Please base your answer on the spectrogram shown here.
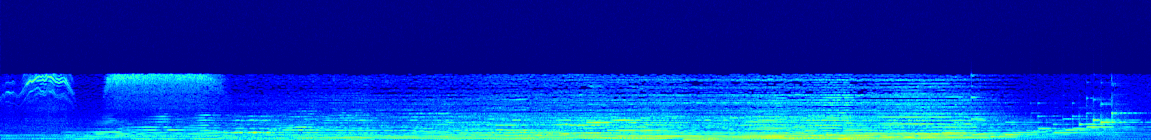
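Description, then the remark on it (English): An orchestral alarm clock melody, heard in the morning, plays alone: sustained string tones swell steadily into a fuller, brassy crescendo as brass and woodwinds join, then ease off near the end with harp and piano on the highest range. “So, this is the sound of my alarm clock actually in the morning.”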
